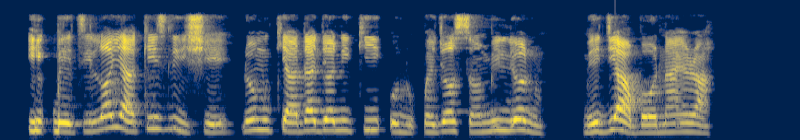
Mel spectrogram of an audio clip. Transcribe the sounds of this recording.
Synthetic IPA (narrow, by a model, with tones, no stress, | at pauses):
i˨k͡pe˨ti˨˦lɔ˦ja˦˨kĩ˦s̬li˦˨i˨ʃe˧lo˦mũ˦ki˦a˧da˦d͡ʒɔ˦nĩ˦ki˦o˧lu˨k͡pɛ˧d͡ʒɔ˦sã˧mĩ˦li˦o˦˨nũ˨ | me˨˦d͡ʒi˦a˦˨bɔ˨˧nã˦ɛ˦ɾa˦˨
